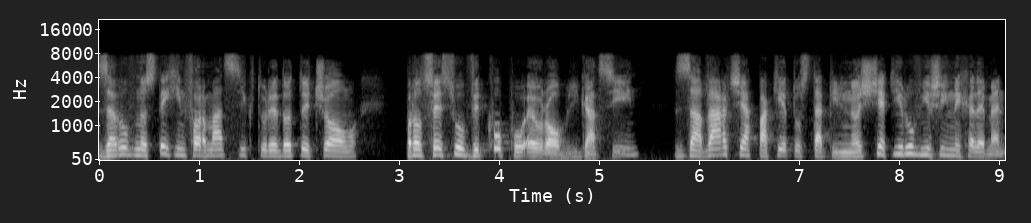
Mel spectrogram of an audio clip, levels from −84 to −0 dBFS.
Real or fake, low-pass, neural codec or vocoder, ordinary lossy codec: fake; none; codec, 16 kHz, 0.5 kbps, X-Codec, HuBERT features, trained on LibriSpeech; none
